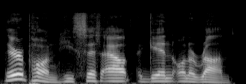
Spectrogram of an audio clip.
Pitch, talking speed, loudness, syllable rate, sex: 140 Hz, 195 wpm, -20 LUFS, 5.1 syllables/s, male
